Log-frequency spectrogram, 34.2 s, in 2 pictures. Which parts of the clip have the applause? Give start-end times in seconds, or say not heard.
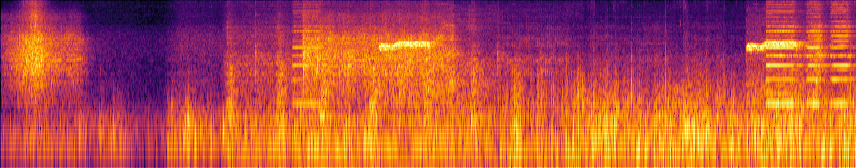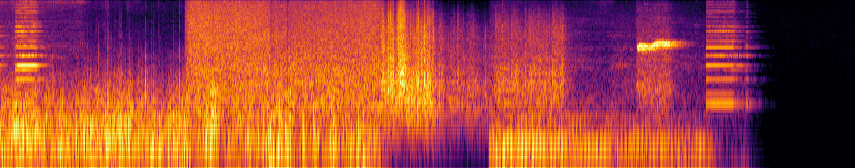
0.0-1.6, 6.0-8.9.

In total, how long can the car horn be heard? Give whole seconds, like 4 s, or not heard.
4 s.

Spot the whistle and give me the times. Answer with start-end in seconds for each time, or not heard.
7.5-9.1, 14.9-16.4, 29.8-30.6.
